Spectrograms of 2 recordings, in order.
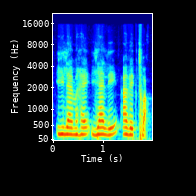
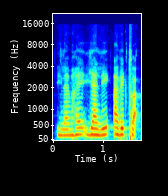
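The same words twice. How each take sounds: Both takes have the same delivery.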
